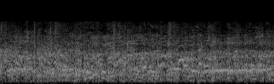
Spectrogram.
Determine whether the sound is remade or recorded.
recorded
